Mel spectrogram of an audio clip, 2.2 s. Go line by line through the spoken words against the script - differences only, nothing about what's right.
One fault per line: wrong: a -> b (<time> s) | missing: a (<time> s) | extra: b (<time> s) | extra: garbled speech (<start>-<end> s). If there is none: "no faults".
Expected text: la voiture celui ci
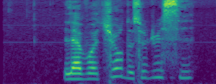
extra: de (1.2 s)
